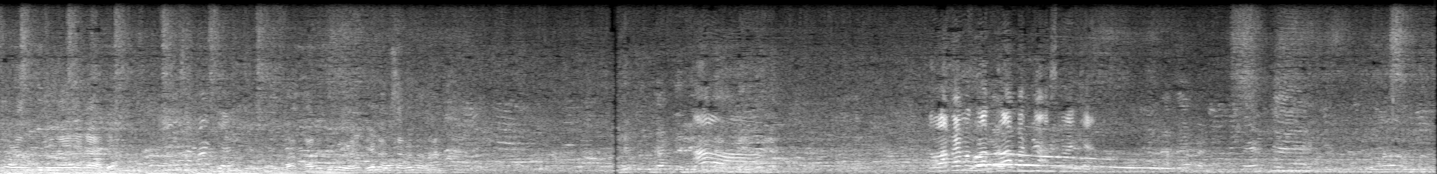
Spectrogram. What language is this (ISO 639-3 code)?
ind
